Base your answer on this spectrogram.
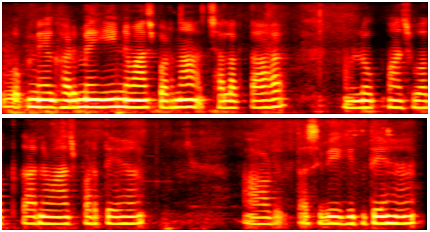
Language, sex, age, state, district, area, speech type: Urdu, female, 30-45, Bihar, Darbhanga, rural, spontaneous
